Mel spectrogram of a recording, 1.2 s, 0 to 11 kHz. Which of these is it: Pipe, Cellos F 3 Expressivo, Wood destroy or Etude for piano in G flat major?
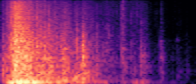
Wood destroy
